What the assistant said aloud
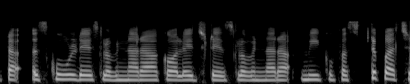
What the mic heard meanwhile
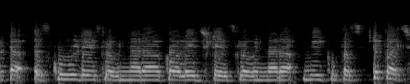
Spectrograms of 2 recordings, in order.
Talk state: echo only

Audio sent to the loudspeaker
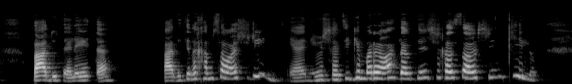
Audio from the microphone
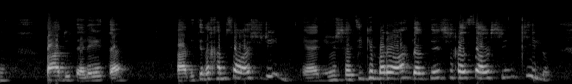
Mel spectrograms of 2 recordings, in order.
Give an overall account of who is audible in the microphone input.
echo only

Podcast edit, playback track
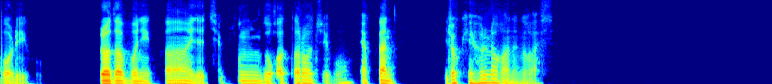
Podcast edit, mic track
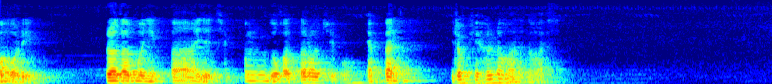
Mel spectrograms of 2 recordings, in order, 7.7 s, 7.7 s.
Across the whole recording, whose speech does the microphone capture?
echo only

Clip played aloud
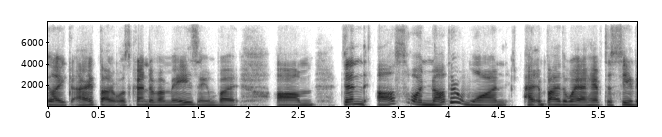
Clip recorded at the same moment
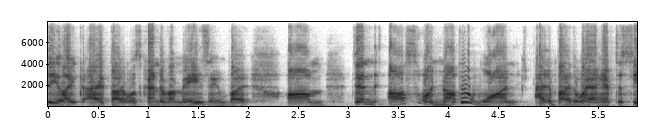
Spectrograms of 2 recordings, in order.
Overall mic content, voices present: echo only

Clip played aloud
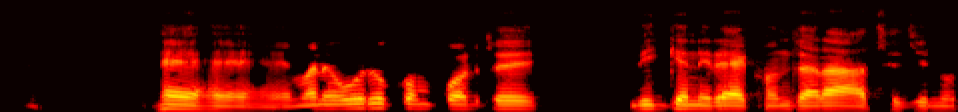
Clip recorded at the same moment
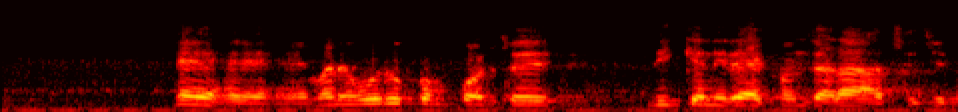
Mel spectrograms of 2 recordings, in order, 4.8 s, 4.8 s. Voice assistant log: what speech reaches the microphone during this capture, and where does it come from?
echo only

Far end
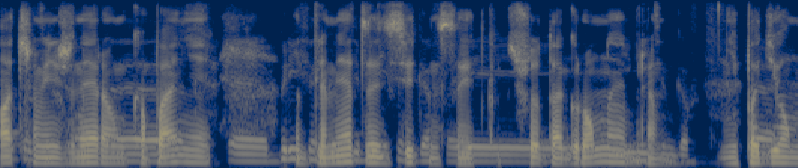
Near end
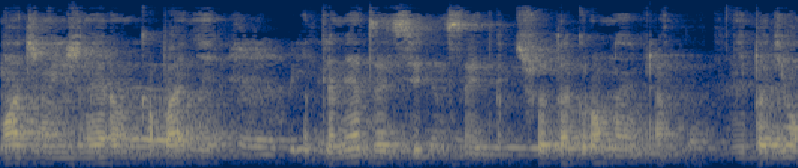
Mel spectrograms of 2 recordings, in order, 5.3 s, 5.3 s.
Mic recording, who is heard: echo only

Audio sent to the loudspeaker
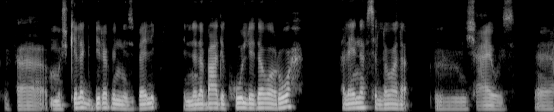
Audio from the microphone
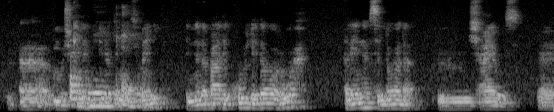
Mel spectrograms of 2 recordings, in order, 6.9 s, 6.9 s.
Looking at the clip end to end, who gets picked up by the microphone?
both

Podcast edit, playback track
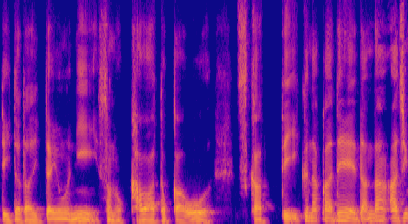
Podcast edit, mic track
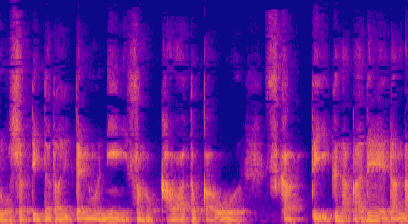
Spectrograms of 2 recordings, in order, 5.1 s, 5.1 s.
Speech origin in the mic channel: echo only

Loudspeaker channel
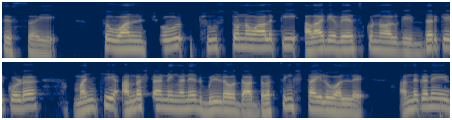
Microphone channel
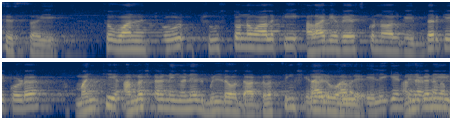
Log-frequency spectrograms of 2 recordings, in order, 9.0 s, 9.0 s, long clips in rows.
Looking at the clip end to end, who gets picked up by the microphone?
both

